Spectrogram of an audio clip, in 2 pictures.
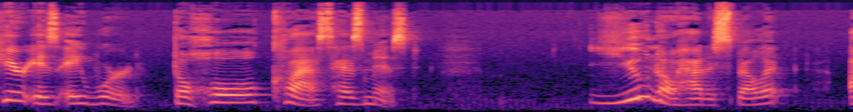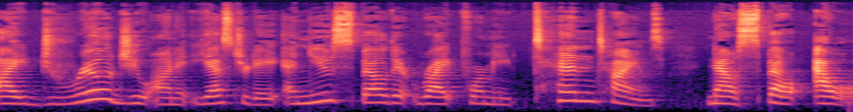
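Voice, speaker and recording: A woman uses a put-on character voice with a fairly high pitch. She speaks at a fairly slow pace with lively intonation. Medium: read story. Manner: stern, commanding.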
